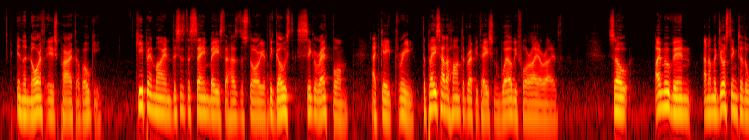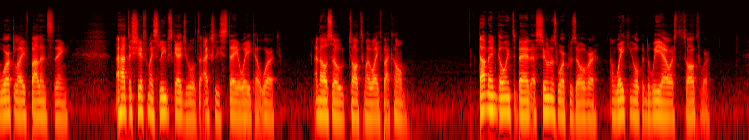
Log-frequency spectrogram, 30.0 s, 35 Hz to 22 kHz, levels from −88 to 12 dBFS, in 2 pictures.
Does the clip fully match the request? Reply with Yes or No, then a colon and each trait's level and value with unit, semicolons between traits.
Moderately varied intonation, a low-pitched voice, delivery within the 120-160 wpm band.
No: average, 3.5 semitones; low, 115 Hz; average, 185 wpm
